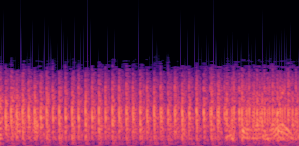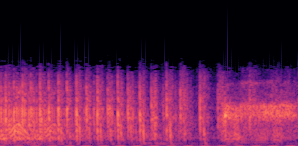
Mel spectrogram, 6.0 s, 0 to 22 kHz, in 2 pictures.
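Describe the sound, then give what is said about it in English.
A plastic toy flying bird, 16 inches across, running: its wings make a rapid, steady mechanical clatter of fast repeated clicks that slows and thins toward the end before a brief whirring hum. “And for those of you who would like one of these groovy little plastic birds that really fly, it's 16 inches across.”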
